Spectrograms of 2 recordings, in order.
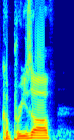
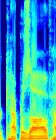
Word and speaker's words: Kaprizov: Central Division, you got for Minnesota, Kirill Kaprizov, or Kaprizov, however you want to pronounce it, but it's Kaprizov, I believe.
